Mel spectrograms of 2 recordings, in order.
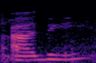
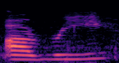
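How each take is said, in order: First: The r is a light tap like d. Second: The r is a plain English-style r. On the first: The speaker calls it right. "it's like adi" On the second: The speaker calls it wrong. "you don't go ari"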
